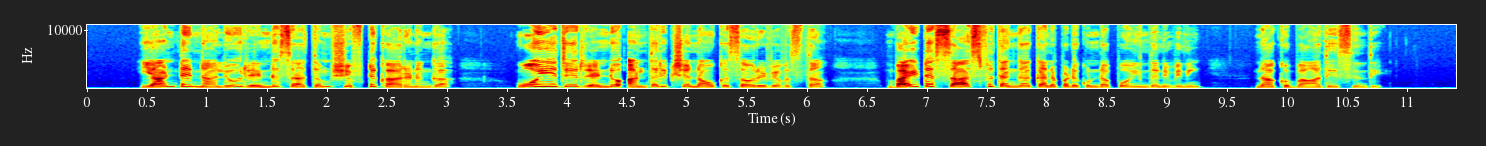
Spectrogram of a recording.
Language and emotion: Telugu, sad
